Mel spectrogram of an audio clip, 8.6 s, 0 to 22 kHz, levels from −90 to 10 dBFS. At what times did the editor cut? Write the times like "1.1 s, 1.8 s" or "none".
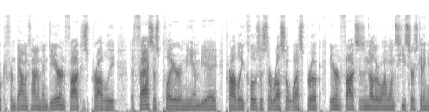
4.5 s, 6.5 s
